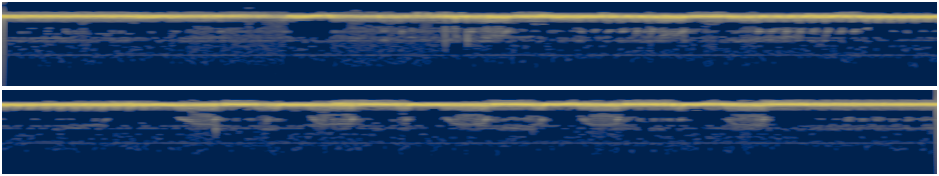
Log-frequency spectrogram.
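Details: Soothing cicada sound: a continuous sizzling high whine, joined in the second half by a run of short, evenly spaced pulsing chirps at lower pitch.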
